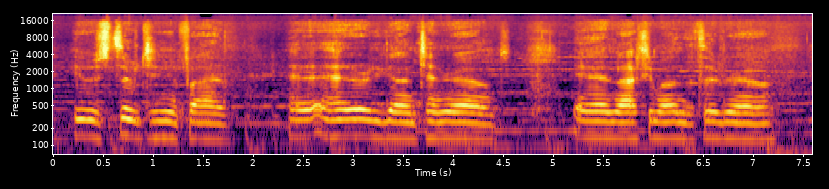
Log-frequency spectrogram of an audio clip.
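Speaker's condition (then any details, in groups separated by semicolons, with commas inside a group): Brain injury; effects began around age 50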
